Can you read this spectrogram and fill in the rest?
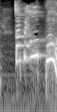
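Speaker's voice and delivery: bentakan tinggi dan lambat; bentakan sinis. Retold or imitated. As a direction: ejek alasan capeknya. Leader membentak. (bos membentak sinis, suara melengking)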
